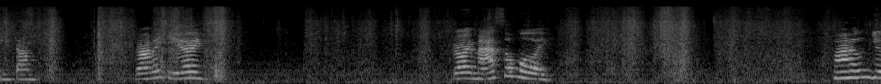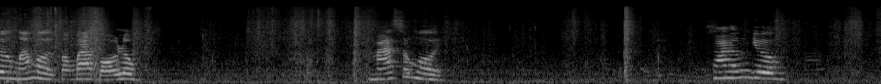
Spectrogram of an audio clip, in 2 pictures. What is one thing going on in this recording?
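Fabric rustles as clothing is handled.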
